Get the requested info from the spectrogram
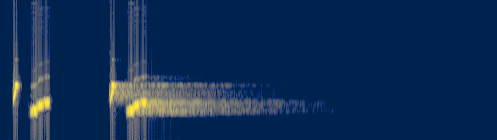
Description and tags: Magic Spell/Curse (Dumbledore Style)
Attempt to recreate from scratch a magic wand sound, similar to the one Dumbledore uses in Harry Potter and the Order of the Fenix, when he casts a water spell against Voldemort . Recreated with a Roland JD-Xi + Protools + Roland Quad-Capture. The first one is a dry version, this way you can add your own reverb to your liking.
